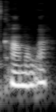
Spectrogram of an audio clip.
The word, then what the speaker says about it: Kamala: I should start because I'm the one that was saying our Madam Vice President-elect's name wrong. I know that it's Kamala.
